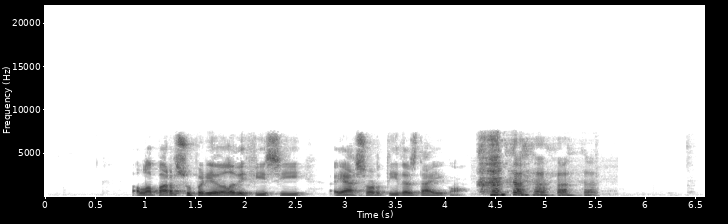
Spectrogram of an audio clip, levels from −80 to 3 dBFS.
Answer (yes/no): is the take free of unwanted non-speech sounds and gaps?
no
